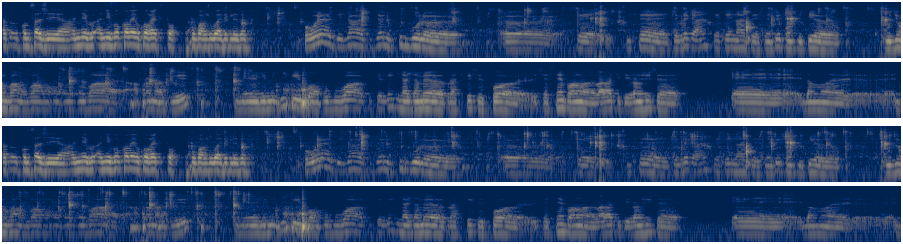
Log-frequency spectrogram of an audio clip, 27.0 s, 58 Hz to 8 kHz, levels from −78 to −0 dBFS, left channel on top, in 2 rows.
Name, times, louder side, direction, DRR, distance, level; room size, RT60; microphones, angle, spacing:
voice 1, 0.0-3.7, left 1 dB, 15° left, 0.4 m, -32 dB
sound 1, 2.8-18.0, right 4 dB, 85° right, 1.0 m, -43 dB
voice 2, 4.5-6.9 7.5-12.6 13.2-16.3 17.0-23.7 24.4-26.9, left 5 dB, 85° left, 0.4 m, -42 dB
5.5 x 2.1 x 4.0 m
head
